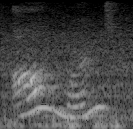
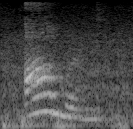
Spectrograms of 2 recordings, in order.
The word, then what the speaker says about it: almond: have over here is, you might say it almond, but over here the UH sound will come. So over here you don't have to use the word L, you just have to use almond. Once again, almond. The UH sound, ah.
